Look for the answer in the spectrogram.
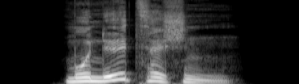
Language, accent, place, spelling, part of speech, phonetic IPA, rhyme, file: German, Germany, Berlin, monözischen, adjective, [moˈnøːt͡sɪʃn̩], -øːt͡sɪʃn̩, De-monözischen.ogg
- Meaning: inflection of monözisch: 1. strong genitive masculine/neuter singular 2. weak/mixed genitive/dative all-gender singular 3. strong/weak/mixed accusative masculine singular 4. strong dative plural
